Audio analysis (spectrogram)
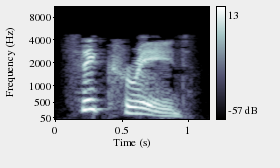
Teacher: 字母 e 读短元音一。重音在第一个音节上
